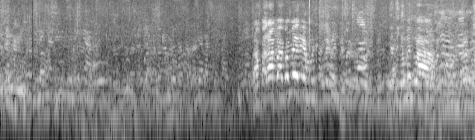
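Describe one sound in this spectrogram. A crowd of adults chatters outdoors.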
